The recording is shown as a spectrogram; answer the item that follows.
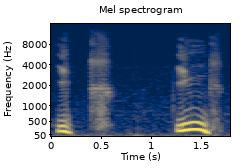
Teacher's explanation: சுவாசப்பையிலிருந்து வருகின்ற காற்றை பேச்சுறுப்புக்கள் தடை செய்து இந்த கடை நாவும் கடை அன்னமும் பொருந்த பிறப்பது கடை அன்ன ஒலிகள் என்று சொல்லுவோம்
